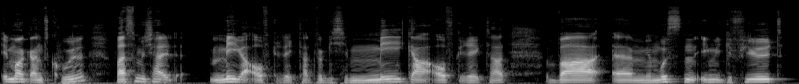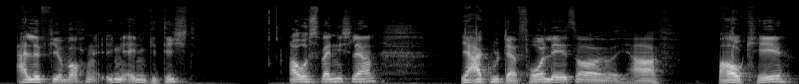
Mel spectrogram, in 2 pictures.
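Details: Adult man speaking German; Ordinary speech.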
